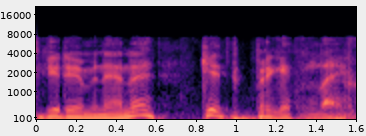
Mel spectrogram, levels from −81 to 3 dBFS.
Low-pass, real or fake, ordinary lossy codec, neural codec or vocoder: 7.2 kHz; fake; Opus, 24 kbps; codec, 16 kHz, 4 kbps, X-Codec, HuBERT features, trained on LibriSpeech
